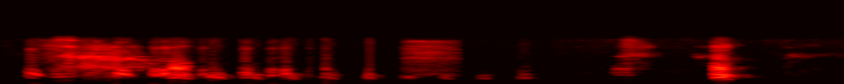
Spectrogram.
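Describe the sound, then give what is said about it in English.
A dog barks in a quick, dense flurry of sharp barks, then lets out a few more spaced-out barks with brief pauses between them, ending with one loud bark. “Well, my dog just barked, and my dog loves Chihuahuas, so maybe they're talking to each other.”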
